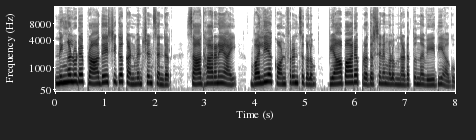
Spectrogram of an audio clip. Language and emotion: Malayalam, neutral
